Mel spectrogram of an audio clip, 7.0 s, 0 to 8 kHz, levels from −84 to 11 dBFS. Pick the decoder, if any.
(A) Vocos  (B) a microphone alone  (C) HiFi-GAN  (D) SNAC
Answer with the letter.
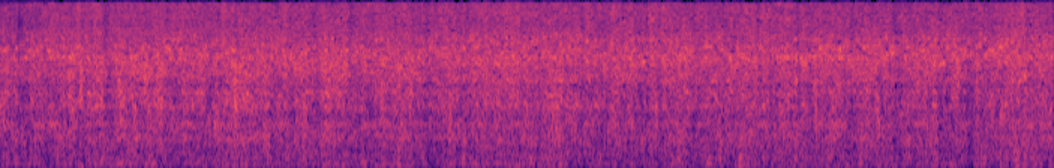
C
